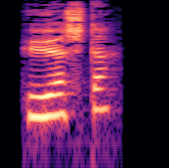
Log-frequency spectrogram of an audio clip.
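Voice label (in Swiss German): "hueschte", Alsatian; medecine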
